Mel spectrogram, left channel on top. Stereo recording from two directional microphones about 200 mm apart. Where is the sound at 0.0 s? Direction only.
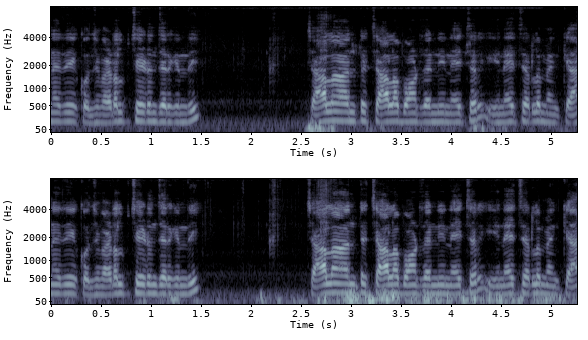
35° right (ahead or behind).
